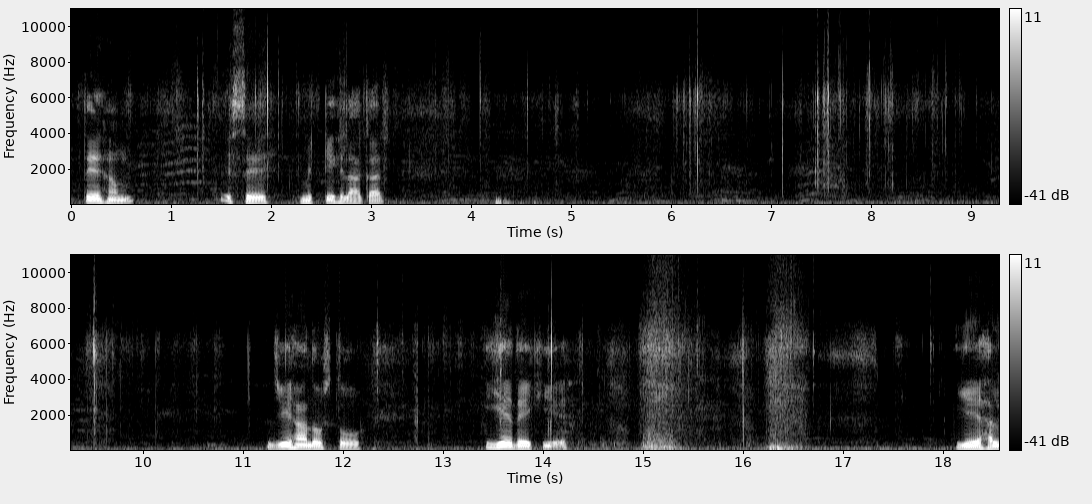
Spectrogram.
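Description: A thin plastic cup crinkles softly in a hand.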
